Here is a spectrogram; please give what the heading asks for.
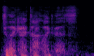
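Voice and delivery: breathy, whispered gravelly superhero voice. Asking another speaker if they like the new voice: Batman voice. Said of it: "talking like Batman".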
